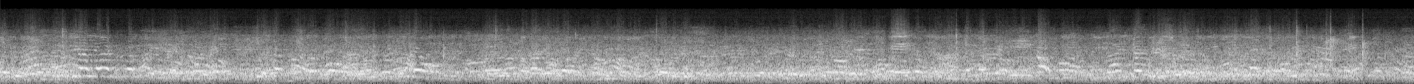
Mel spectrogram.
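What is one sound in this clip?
A man referee speaks instructions up close.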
